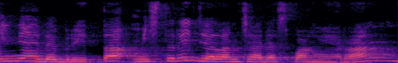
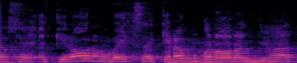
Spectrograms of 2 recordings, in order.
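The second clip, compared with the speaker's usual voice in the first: normal talking voice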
